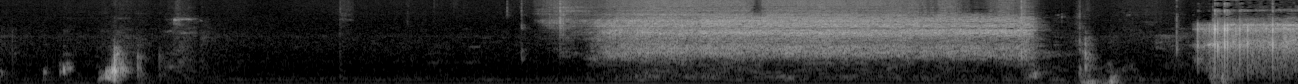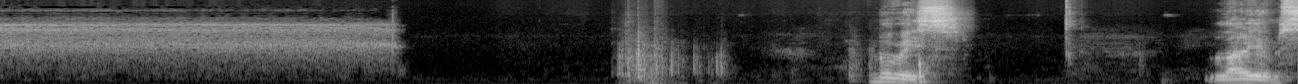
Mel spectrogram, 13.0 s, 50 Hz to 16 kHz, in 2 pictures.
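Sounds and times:
hissing exhales of vape vapor: 2.7s - 8.6s
speech: 10.9s - 11.4s, 12.6s - 12.9s.

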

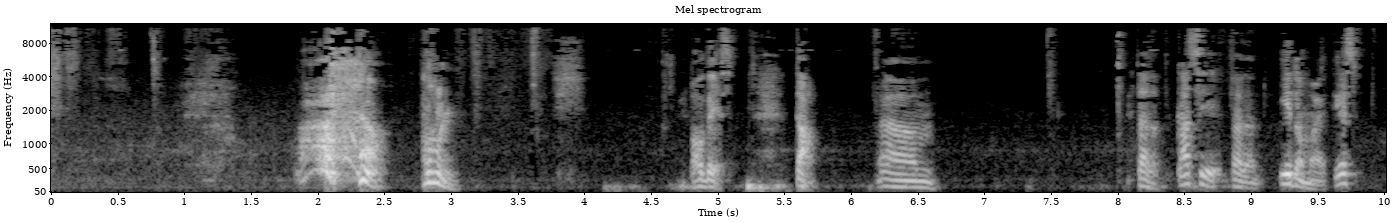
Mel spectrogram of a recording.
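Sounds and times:
person sneezing: 1.8s - 2.5s
speech: 1.8s - 3.1s, 4.8s - 6.7s, 8.2s - 9.9s.

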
